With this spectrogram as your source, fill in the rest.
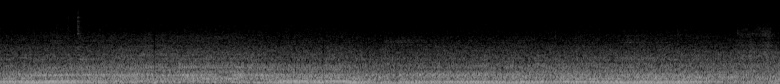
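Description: A Ford V363-chassis motorhome engine rumbles steadily as it accelerates on the road, a low continuous drone with road and wind noise, moderately loud and without talk.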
